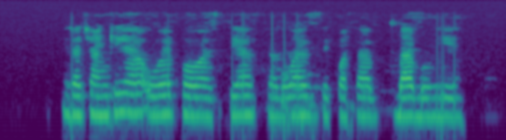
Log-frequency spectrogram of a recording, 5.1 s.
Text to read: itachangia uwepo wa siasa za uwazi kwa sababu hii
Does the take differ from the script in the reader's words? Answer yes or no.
yes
